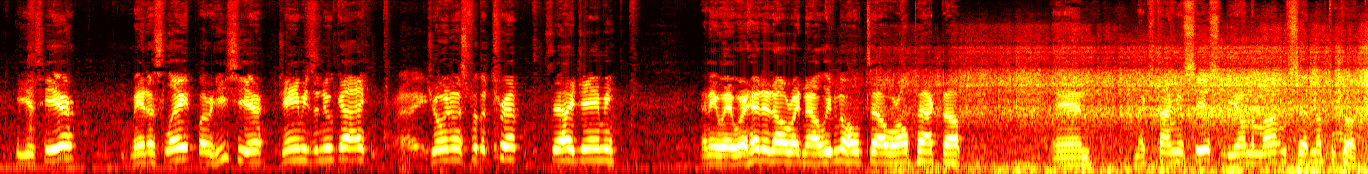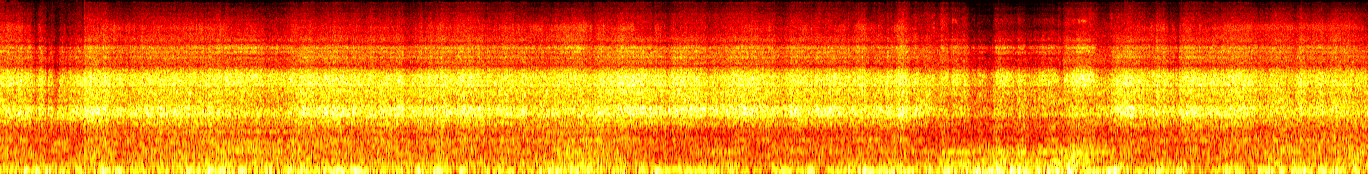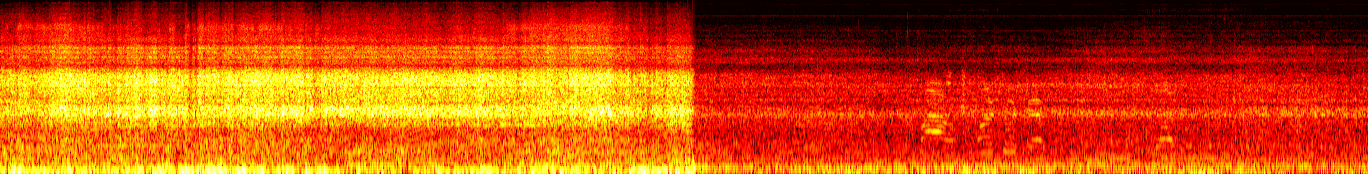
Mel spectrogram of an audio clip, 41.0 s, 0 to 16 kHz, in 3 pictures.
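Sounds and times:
atv engine rumble: 6.2s - 41.0s
wind rush on microphone: 8.6s - 34.4s.

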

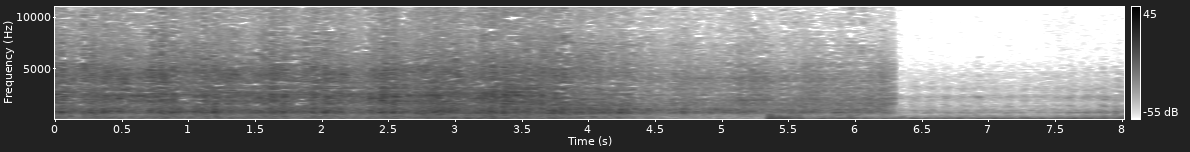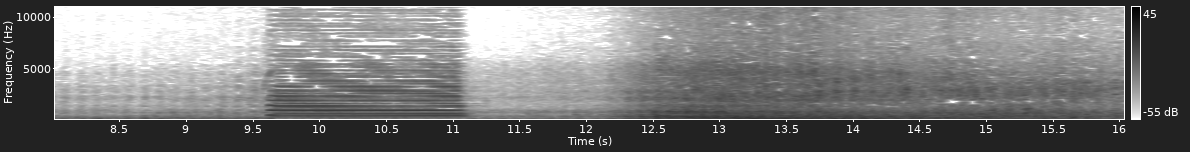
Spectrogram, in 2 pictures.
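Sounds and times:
diesel locomotive rumble: 0.0s - 16.0s
train wheel noise: 0.0s - 16.0s
locomotive horn chord: 9.6s - 11.2s.

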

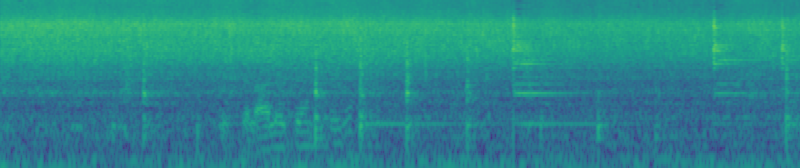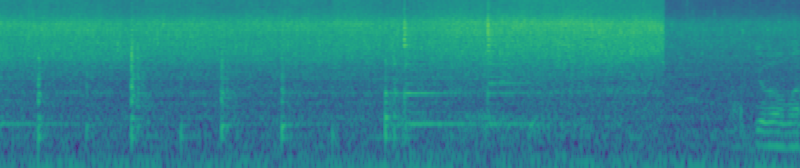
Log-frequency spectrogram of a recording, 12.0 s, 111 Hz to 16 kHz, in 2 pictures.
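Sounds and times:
garlic sizzling in hot oil: 0.0s - 11.0s
metal skimmer clinking on pot: 2.2s - 10.4s.

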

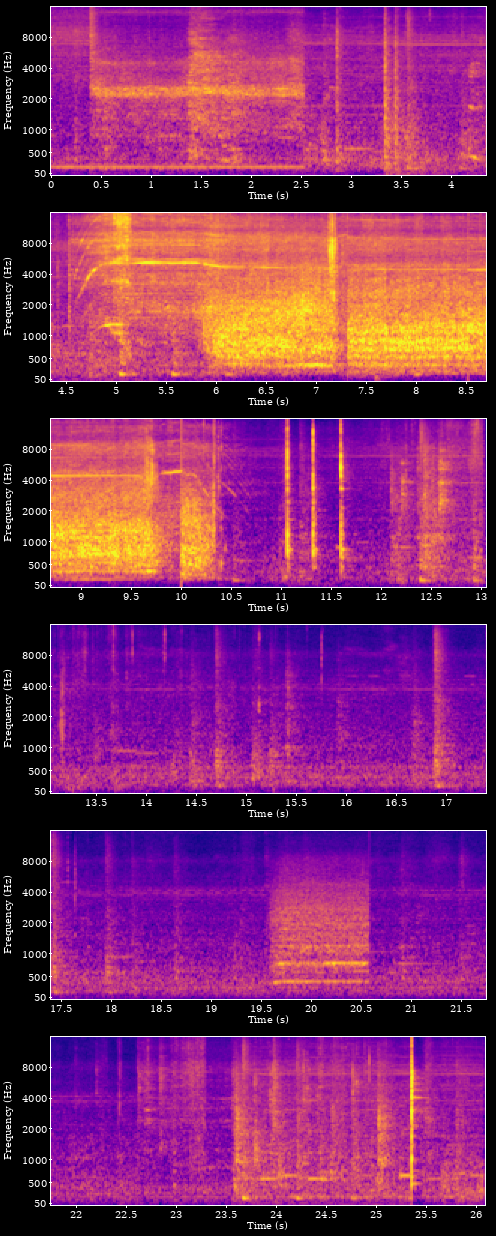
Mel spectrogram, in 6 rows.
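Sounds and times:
electric mixer motor running: 4.6s - 10.5s, 19.6s - 20.6s.

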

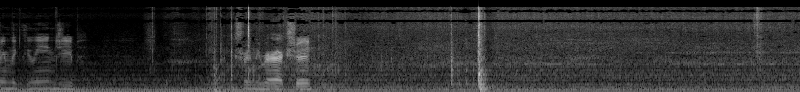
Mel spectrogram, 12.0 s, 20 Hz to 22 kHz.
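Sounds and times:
car engine idling: 0.0s - 12.0s
car door shutting: 6.7s - 7.6s.

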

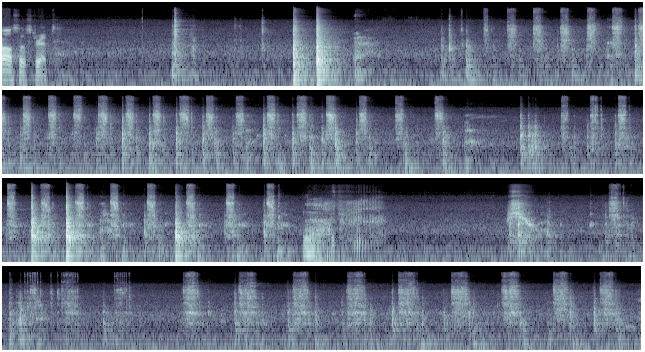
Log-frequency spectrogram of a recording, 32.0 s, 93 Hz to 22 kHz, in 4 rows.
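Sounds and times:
ratchet wrench clicking: 5.7s - 13.6s, 15.0s - 19.5s, 23.5s - 25.7s, 26.3s - 31.8s.

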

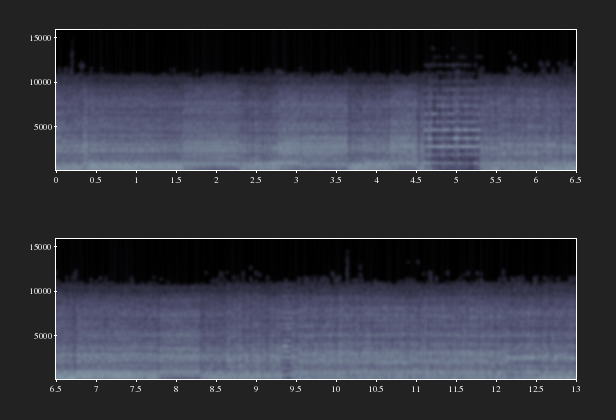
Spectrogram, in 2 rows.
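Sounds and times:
harsh distorted noise music: 0.0s - 13.0s
low hum: 0.0s - 13.0s
shrill high whistling tone: 4.4s - 5.5s, 9.3s - 9.7s.

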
